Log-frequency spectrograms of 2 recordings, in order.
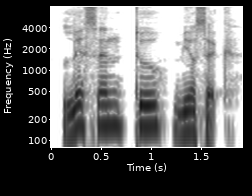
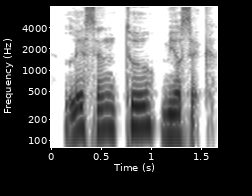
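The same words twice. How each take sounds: First: "Listen to music" slowly, no t in listen; "Listen to music" with music as mjusik, slow; slow model phrase. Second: "Listen to music" said slowly, silent t; "Listen to music" carefully, music with u; slow model phrase. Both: Shown as a demonstration. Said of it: "La T de listen no se pronuncia".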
